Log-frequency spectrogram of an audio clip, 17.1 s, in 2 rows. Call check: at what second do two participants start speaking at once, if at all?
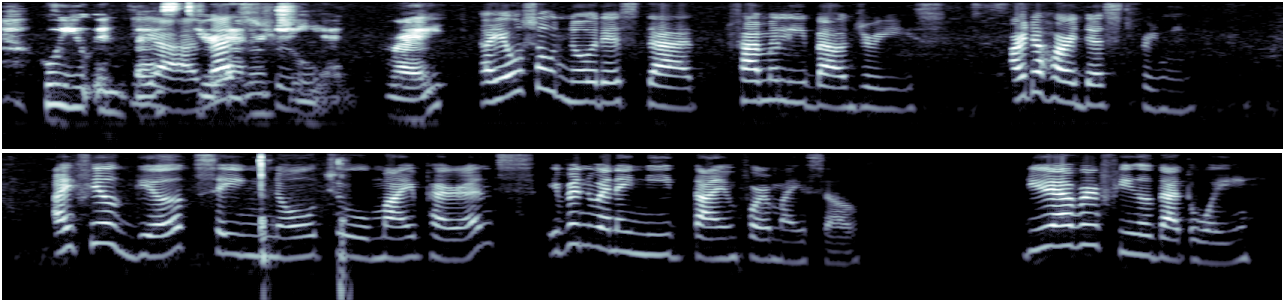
0.9 s

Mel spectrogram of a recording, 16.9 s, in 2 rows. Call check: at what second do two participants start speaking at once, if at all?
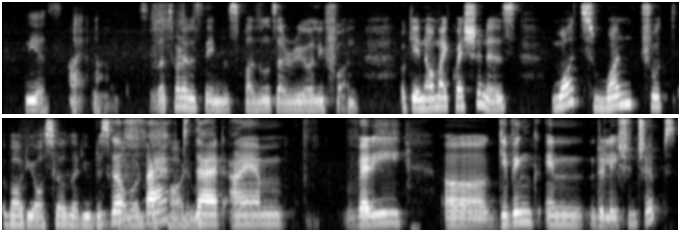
9.6 s

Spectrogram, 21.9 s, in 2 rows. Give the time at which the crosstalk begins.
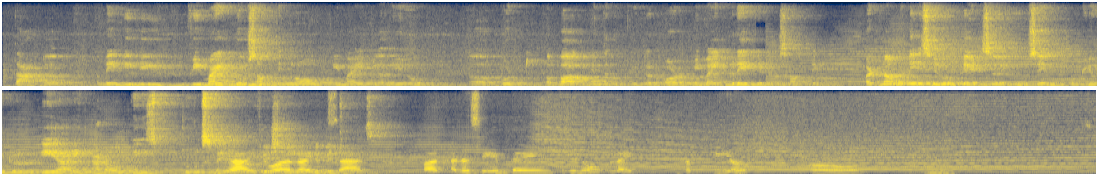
13.1 s

